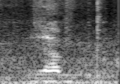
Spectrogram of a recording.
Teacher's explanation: It's yeah, you pronounce like that. You pronounce the P, so it doesn't get confused with lamb, the animal.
